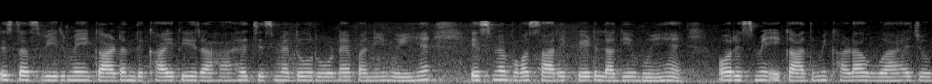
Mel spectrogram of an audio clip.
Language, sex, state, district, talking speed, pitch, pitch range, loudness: Hindi, female, Maharashtra, Chandrapur, 195 wpm, 185 Hz, 180-190 Hz, -17 LUFS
